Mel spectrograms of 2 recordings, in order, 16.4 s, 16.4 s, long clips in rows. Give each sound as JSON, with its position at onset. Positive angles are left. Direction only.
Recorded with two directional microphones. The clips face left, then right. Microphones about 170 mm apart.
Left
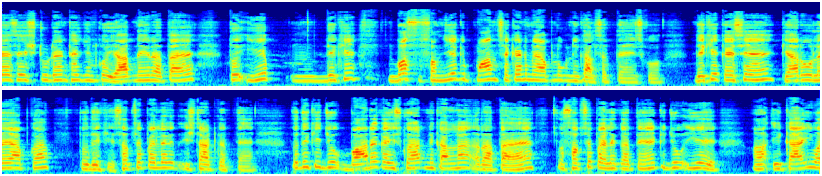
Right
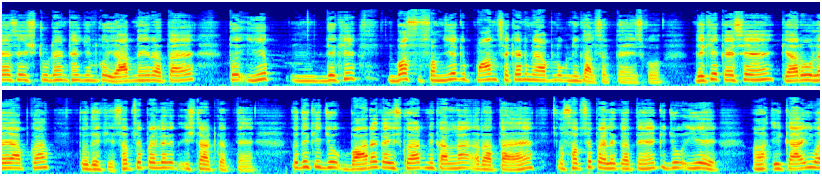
{"t": 0.0, "sound": "speech", "side_deg": -30}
